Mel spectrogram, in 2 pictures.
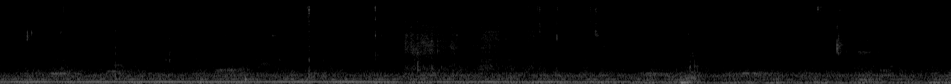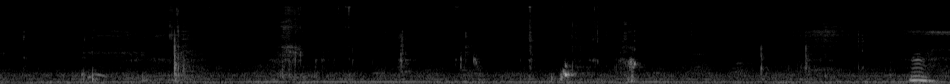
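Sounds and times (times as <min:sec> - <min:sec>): person chewing with wet smacks: 0:00.0 - 0:04.0, 0:05.3 - 0:06.2, 0:07.9 - 0:17.2.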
